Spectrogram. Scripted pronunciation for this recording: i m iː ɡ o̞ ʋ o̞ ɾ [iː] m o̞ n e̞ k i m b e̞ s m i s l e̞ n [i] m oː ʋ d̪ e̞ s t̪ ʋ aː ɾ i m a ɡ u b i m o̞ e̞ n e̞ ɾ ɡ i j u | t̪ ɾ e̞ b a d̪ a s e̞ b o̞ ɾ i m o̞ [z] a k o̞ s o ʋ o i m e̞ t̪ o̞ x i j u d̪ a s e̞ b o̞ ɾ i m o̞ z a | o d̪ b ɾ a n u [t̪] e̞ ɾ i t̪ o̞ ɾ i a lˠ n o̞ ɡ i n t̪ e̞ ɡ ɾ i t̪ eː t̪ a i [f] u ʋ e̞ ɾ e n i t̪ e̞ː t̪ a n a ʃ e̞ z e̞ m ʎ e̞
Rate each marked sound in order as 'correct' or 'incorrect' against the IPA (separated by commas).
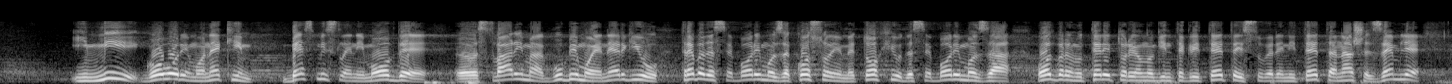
incorrect, correct, correct, correct, incorrect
